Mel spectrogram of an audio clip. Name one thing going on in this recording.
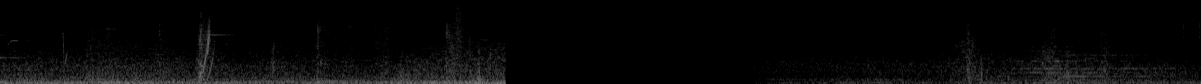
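Light footsteps patter quickly on grass.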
